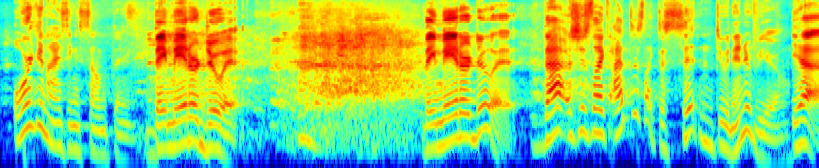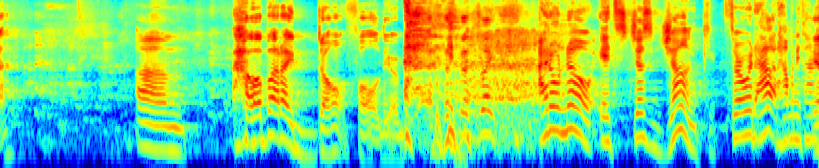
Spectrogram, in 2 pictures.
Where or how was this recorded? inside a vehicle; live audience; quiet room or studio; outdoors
live audience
